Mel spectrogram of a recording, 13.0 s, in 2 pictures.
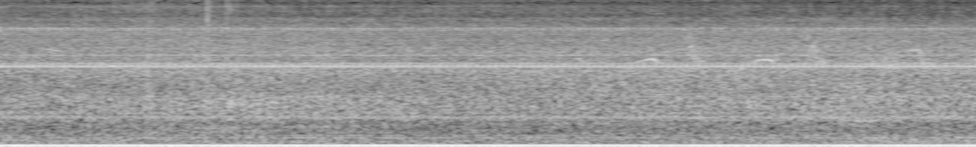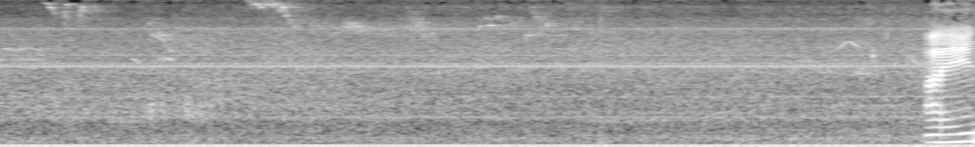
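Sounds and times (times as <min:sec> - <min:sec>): freight train rumble: 0:00.0 - 0:13.0
birds chirping: 0:03.7 - 0:13.0.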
